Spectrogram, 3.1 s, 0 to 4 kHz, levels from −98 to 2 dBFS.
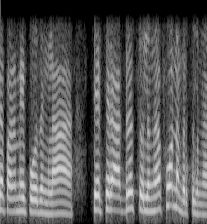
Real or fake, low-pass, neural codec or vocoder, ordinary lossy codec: real; 3.6 kHz; none; none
